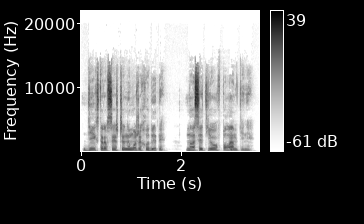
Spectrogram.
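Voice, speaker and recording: A man voicing an excitable, talkative man who rushes through grim news. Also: high-pitched, dry recording, studio quality, voice pushed up. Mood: agitated.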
